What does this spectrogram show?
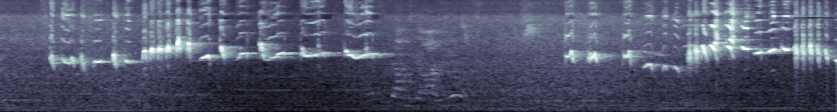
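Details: Greater green leafbird (cucak ijo) in competition-quality song, delivering rough, thick 'tembakan' bursts: rapid buzzy chattering notes and slurred whistles, with a quieter lower warbling passage mid-way before fast repeated bursts resume.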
